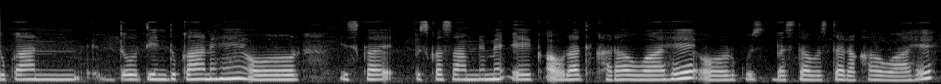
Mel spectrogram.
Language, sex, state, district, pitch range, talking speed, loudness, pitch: Hindi, female, Arunachal Pradesh, Lower Dibang Valley, 215-235 Hz, 140 wpm, -18 LUFS, 225 Hz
